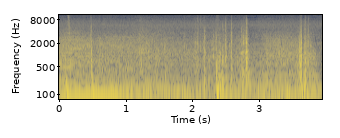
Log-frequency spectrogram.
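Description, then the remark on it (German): A woman, a prostitute, climbs into a car on a street-walking strip in Vienna's 15th district over a low, steady engine rumble: a few thumps and rustles, a door clunk and shifting movement inside the vehicle, with no one speaking. “Die Prostituierte Susanne steigt zu ihm in den Wagen.”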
